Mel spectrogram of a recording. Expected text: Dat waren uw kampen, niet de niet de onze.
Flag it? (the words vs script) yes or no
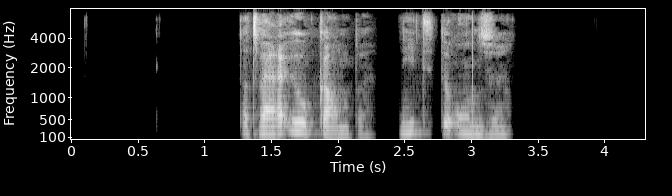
yes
